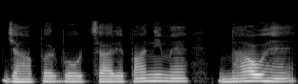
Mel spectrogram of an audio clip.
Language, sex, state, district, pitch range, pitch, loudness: Hindi, male, Jharkhand, Deoghar, 130-145 Hz, 135 Hz, -18 LUFS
